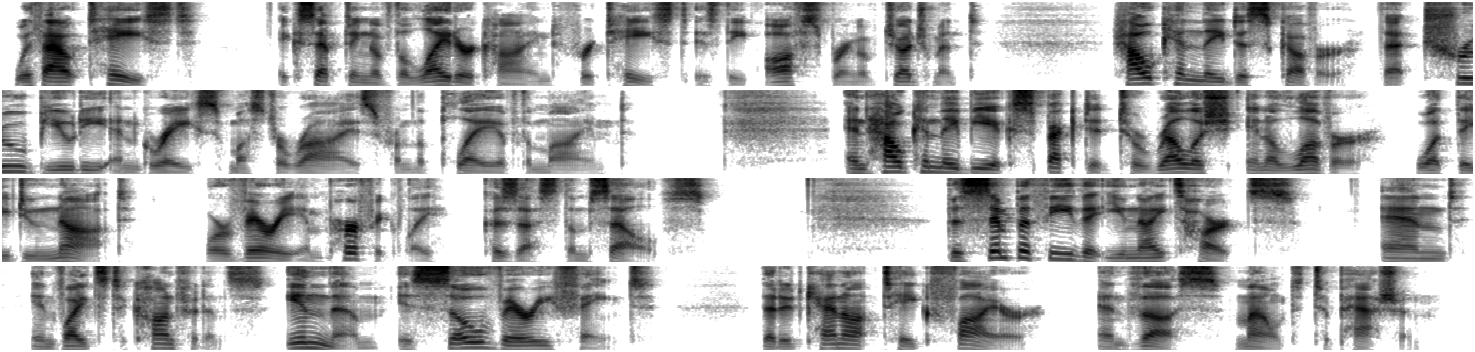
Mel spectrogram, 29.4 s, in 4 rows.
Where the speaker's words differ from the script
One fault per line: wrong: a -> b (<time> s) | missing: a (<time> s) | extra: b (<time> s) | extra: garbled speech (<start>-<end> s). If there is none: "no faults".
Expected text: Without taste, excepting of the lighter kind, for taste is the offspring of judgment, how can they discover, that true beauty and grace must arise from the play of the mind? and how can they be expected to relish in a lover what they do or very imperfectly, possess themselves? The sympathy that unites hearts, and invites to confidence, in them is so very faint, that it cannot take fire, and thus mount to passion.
extra: not (14.9 s)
